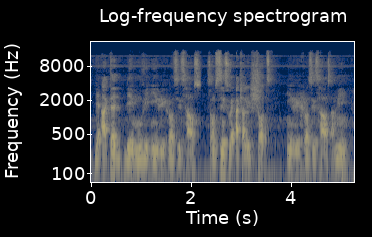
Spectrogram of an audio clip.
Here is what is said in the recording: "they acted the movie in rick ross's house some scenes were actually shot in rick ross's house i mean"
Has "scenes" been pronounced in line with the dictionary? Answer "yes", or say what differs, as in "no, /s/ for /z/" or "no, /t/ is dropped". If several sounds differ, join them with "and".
no, /s/ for /z/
